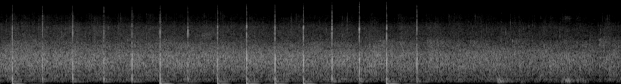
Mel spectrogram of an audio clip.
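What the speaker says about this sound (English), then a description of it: "Big round of applause for these other outstanding leaders." An audience applauds campus leaders at a university chancellor's inauguration celebration, a steady patter of many hands at moderate level with sharp, regularly spaced claps standing out near the microphone for most of the stretch.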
